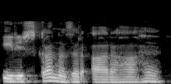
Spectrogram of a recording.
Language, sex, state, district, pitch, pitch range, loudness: Hindi, male, Assam, Kamrup Metropolitan, 135 Hz, 115-140 Hz, -16 LUFS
